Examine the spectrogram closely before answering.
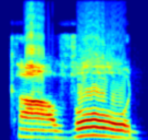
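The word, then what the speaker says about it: כבוד: It's pronounced in Hebrew as kavod.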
